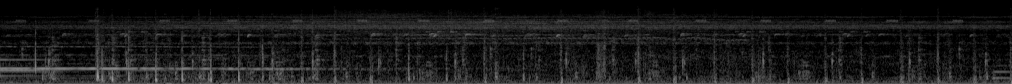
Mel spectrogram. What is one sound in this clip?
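Footsteps thud on grass as a game character runs.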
